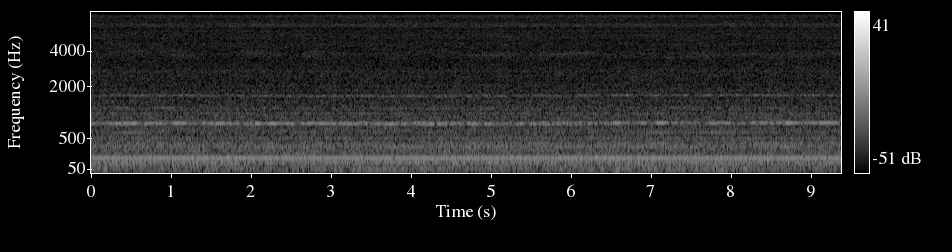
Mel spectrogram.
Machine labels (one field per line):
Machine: pump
